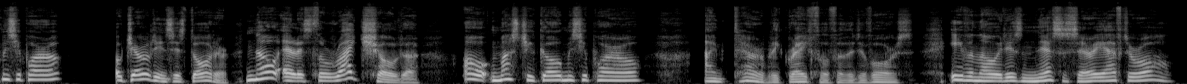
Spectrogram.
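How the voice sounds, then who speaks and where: A man voicing a vain, self-absorbed glamorous actress in an audiobook, with a husky, breathy, gushing drawl. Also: a little high, big pitch swings, moderate pace, no room sound, studio quality, pitched above the performer's own voice. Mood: careless, then gushing, airy. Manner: gushing, childlike, languid drawl.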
